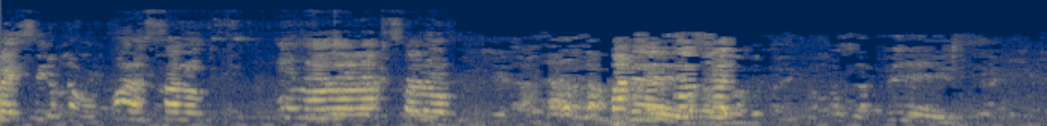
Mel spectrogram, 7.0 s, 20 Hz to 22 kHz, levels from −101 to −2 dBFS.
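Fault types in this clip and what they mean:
Adaptive stream at a lower bitrate: the player switched to a much thinner stream from 3.03 s to the end, which fits a drop from about 96 to 16 kbit/s, so the sound changes suddenly without a gap, loses everything above 7.6 kHz and gains audible codec artefacts.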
